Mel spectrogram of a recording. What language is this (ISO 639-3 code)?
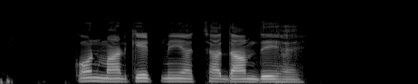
mag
